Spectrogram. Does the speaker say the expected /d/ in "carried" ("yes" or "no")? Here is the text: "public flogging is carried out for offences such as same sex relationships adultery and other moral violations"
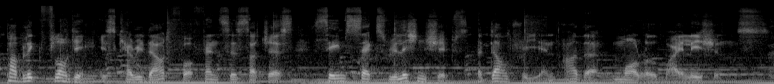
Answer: yes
